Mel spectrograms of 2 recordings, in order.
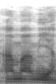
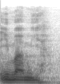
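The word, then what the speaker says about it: أمامية: ya Minal wajah Hai itu bacanya amamiya bukan imamiah membasuh arah depan wajah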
